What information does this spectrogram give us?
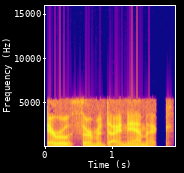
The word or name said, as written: aerothermodynamic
